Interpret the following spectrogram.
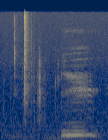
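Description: A few small plastic clicks from handling the battery compartment on the underside of a digital kitchen scale, the sharpest about half a second in. Then a short hummed "mm" from a person's voice, about a second long.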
